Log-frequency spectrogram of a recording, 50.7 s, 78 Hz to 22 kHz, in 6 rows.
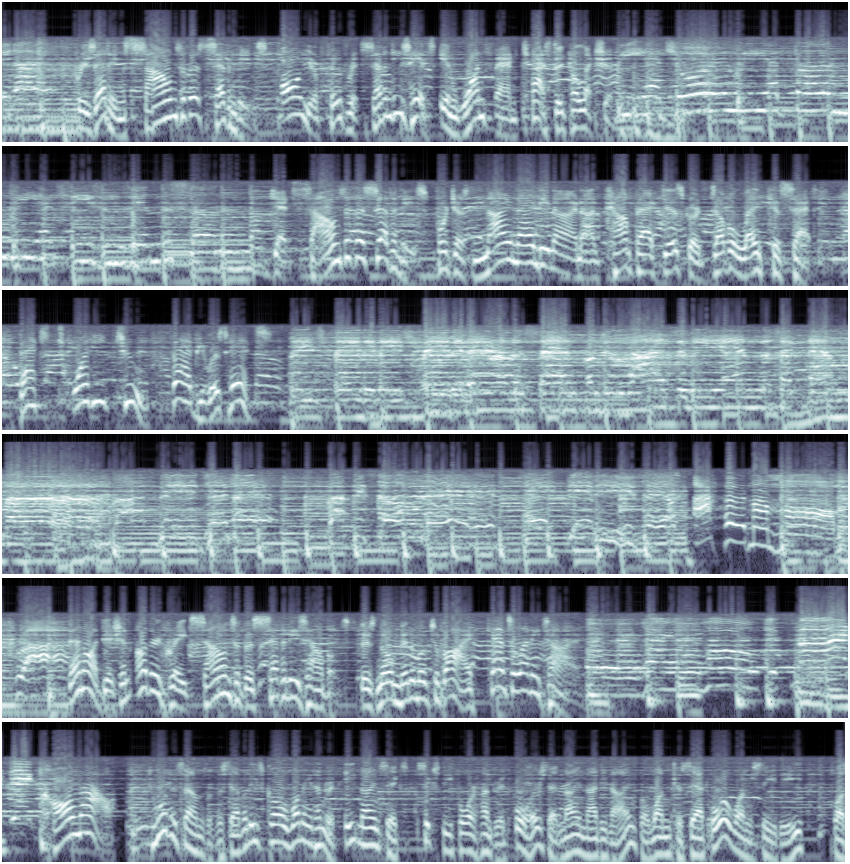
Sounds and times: Music: 0:00.0 - 0:50.7
Television: 0:00.0 - 0:50.7.

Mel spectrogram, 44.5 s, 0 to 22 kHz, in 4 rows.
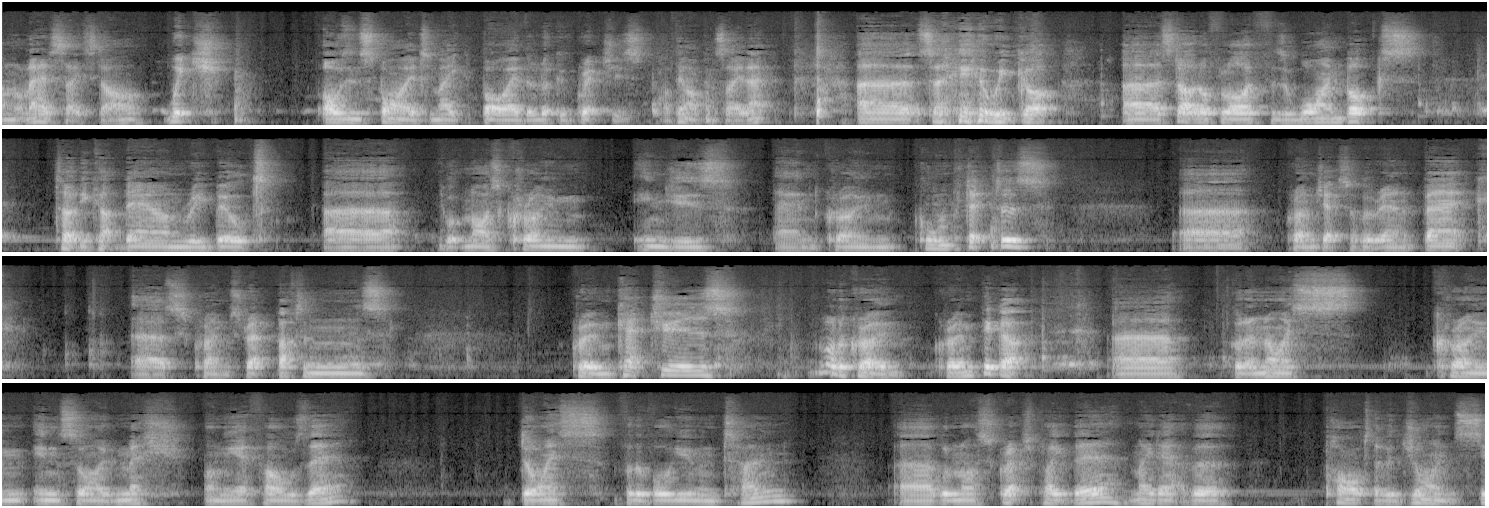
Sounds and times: Speech: 0:00.0 - 0:10.8, 0:11.5 - 0:19.1, 0:20.0 - 0:22.5, 0:23.2 - 0:25.3, 0:26.6 - 0:36.2, 0:37.2 - 0:39.4, 0:40.1 - 0:42.7, 0:43.3 - 0:44.5.

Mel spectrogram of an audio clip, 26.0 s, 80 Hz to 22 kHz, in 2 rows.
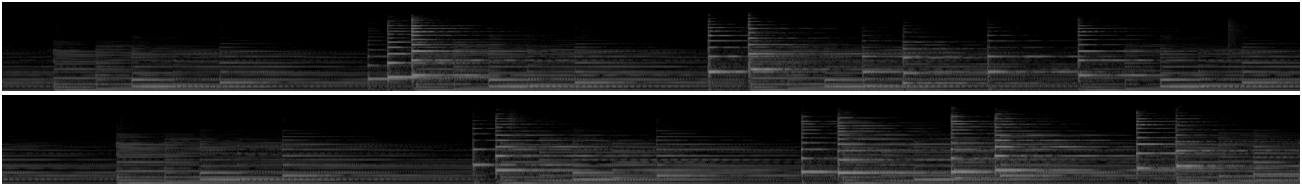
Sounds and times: Music: 0:00.0 - 0:25.9.

